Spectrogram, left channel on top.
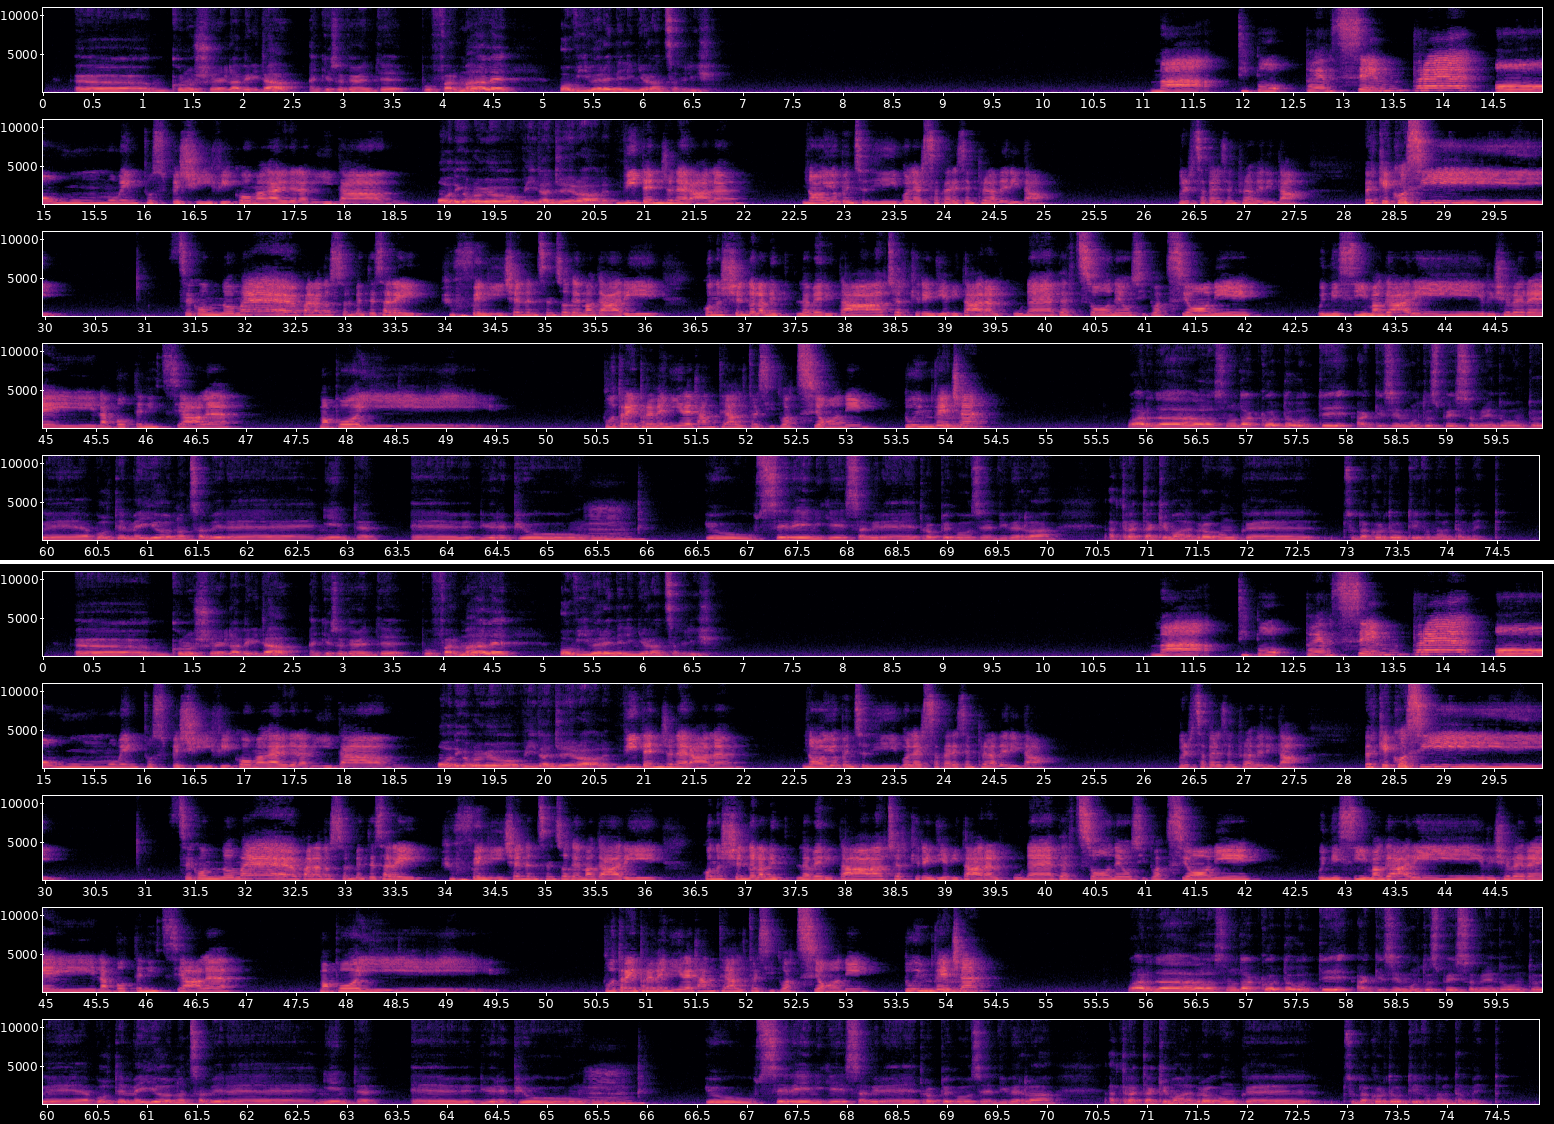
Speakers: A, on the left; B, on the left.
A: ehm, conoscere la verità, anche se ovviamente può far male, o vivere nell'ignoranza felice?
B: ma tipo per sempre o un momento specifico, magari della vita,
A: No, dico proprio vita in generale.
B: vita in generale? No, io penso di voler sapere sempre la verità voler sapere sempre la verità, perché così, secondo me, paradossalmente sarei più felice, nel senso che magari conoscendo la, ve- la verità cercherei di evitare alcune persone o situazioni. Quindi sì, magari riceverei la botta iniziale, ma poi potrei prevenire tante altre situazioni. Tu invece?
A: Mm. Guarda, sono d'accordo con te, anche se molto spesso mi rendo conto che a volte è meglio non sapere niente e vivere più, mm,
B: Mm.
A: più sereni che sapere troppe cose e viverla a tratti anche male, però comunque sono d'accordo con te fondamentalmente.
